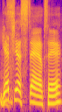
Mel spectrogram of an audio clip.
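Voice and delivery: put-on high-pitched, old-timey Northeastern accent. Calling out to sell postage stamps at Costco, in an early 1900s Northeastern accent. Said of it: "that early 1900s Northeastern accent".

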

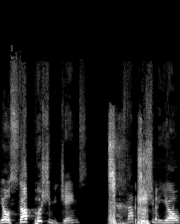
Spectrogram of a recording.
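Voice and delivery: put-on New Jersey accent. Joking back at a co-host who told them to continue: new jersey accent. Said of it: "His jersey's coming out".

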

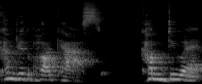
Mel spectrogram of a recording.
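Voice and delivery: bossy, insistent, firm, authoritative tone. Retelling what the speaker normally tells the co-host: imitating own authoritative tone. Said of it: "in a very authoritative way".

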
